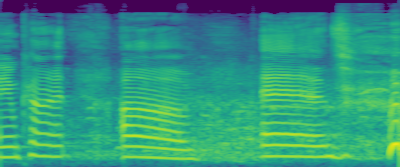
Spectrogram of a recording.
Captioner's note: laughs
